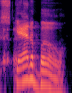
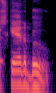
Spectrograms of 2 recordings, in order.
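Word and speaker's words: Skattebo: Like Scatabo calls himself Scataboo.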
